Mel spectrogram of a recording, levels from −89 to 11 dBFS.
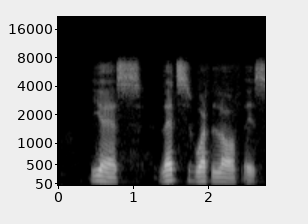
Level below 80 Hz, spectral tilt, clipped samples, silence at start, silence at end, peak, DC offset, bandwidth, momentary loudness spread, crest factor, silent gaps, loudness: -70 dBFS; -4 dB/octave; under 0.1%; 0.45 s; 0 s; -10 dBFS; under 0.1%; 8.2 kHz; 12 LU; 18 dB; none; -26 LUFS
